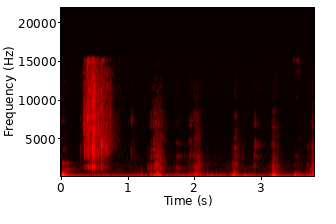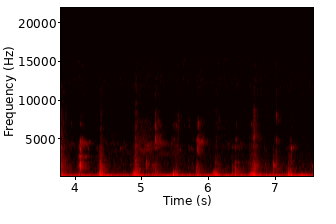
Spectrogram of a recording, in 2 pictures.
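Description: Faint chewing of crispy fried chicken, with soft crunches about three times a second.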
